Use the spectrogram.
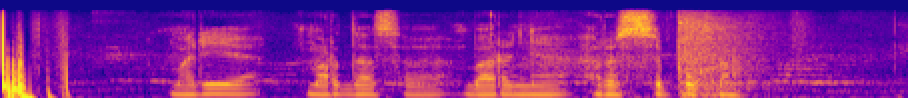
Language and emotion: Russian, neutral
